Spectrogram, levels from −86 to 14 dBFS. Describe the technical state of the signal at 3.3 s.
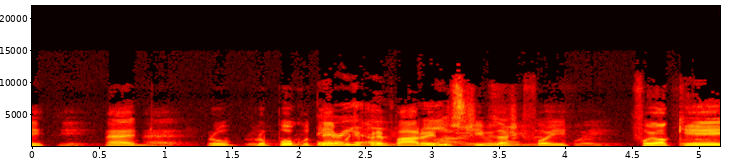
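At 3.3 s the signal carries echo with no canceller, as it does for the whole clip. The far end is playing the call through a loudspeaker, its microphone is picking that up again, and nothing is subtracting it before it returns. So the speech at this point is trailed, roughly a third of a second later, by a fainter copy about 17 dB down, thinner than the direct sound.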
